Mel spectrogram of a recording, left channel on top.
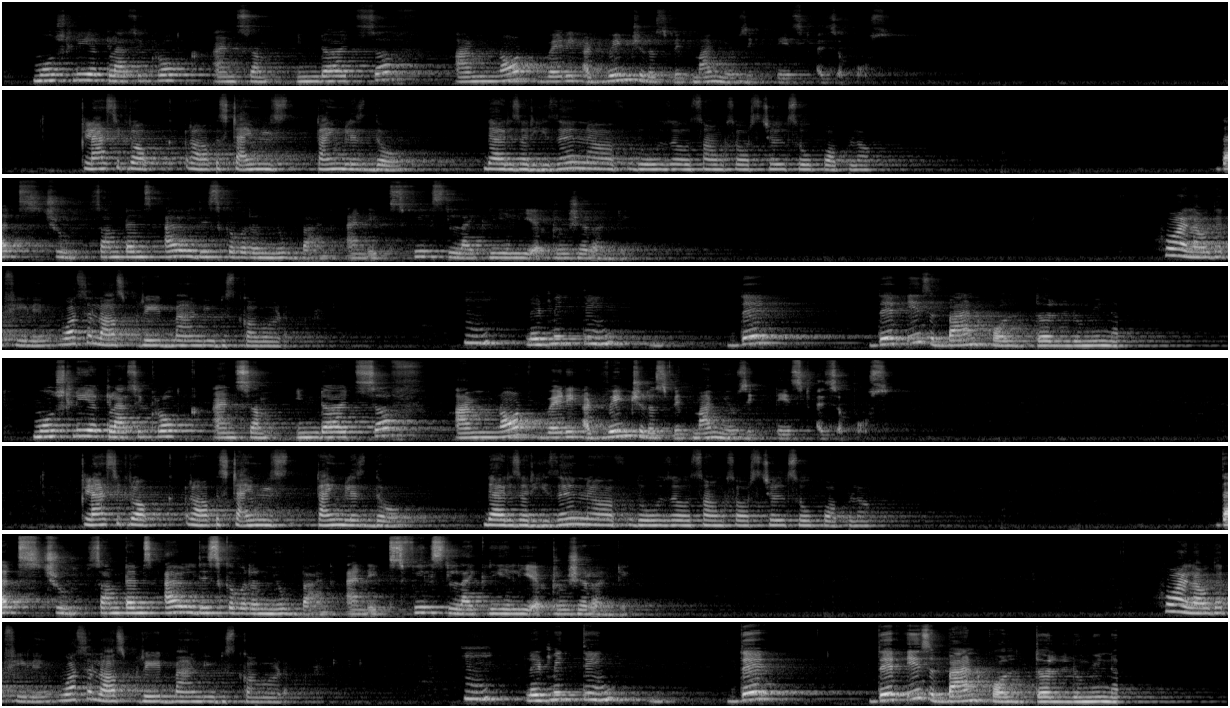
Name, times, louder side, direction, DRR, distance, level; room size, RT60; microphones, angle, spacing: voice 1, 0.3-4.2 4.5-8.9 24.5-30.8 41.4-43.5 44.0-44.8 45.5-47.9, right 4 dB, 55° right, 0.5 m, -24 dB
voice 2, 13.1-13.8 14.1-15.1 15.4-16.3 17.1-21.0 36.1-39.6, right 2 dB, 5° right, 0.9 m, -24 dB
28.0 x 19.0 x 6.3 m
head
